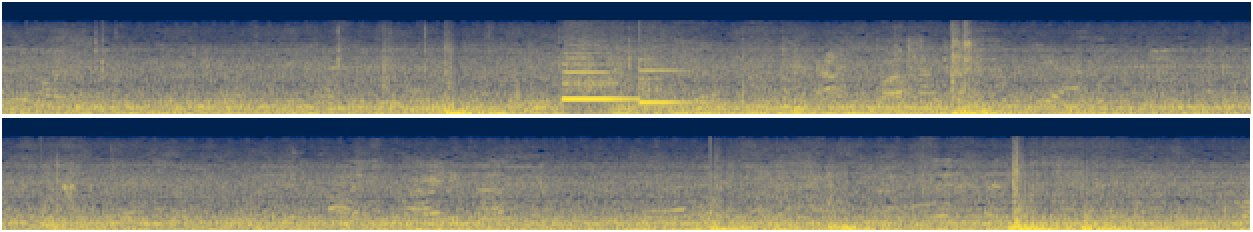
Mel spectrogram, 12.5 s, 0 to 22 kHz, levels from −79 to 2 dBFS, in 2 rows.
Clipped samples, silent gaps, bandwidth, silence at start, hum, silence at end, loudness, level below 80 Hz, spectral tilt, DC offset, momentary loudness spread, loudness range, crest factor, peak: 2%; none; 11 kHz; 0 s; none; 0 s; -11 LUFS; -12 dBFS; -6.5 dB/octave; under 0.1%; 8 LU; 5 LU; 8 dB; 0 dBFS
